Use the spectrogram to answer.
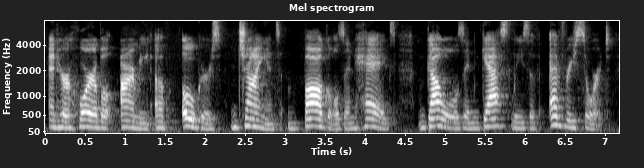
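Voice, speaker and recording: A woman giving a theatrical read-aloud of a children's storybook, expressive and full of dramatic pauses. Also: sits low.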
